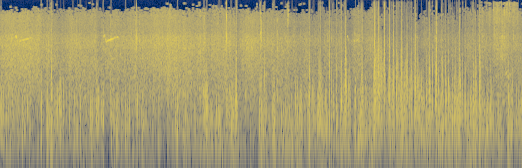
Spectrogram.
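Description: Off-road vehicle driving over a loose rocky lakebed: a steady running noise with constant rattling and clicking from the stones and the vehicle jolting over them, with wind buffeting the microphone.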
